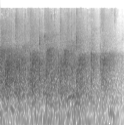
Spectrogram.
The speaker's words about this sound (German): Ja, Applaus auf jeden Fall.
